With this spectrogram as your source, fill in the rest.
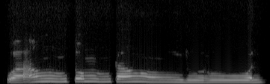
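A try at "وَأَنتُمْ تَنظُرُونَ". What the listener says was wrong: Wa antum masih tergesa-gesa sedikit. Tahan lagi lebih lama.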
